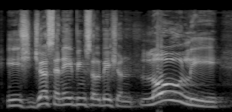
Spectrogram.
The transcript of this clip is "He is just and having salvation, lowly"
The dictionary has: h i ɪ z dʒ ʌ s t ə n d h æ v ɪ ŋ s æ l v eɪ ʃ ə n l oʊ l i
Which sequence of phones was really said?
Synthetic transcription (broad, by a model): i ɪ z dʒ ʌ s t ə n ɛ b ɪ ŋ s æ l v eɪ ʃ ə n l oʊ l i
